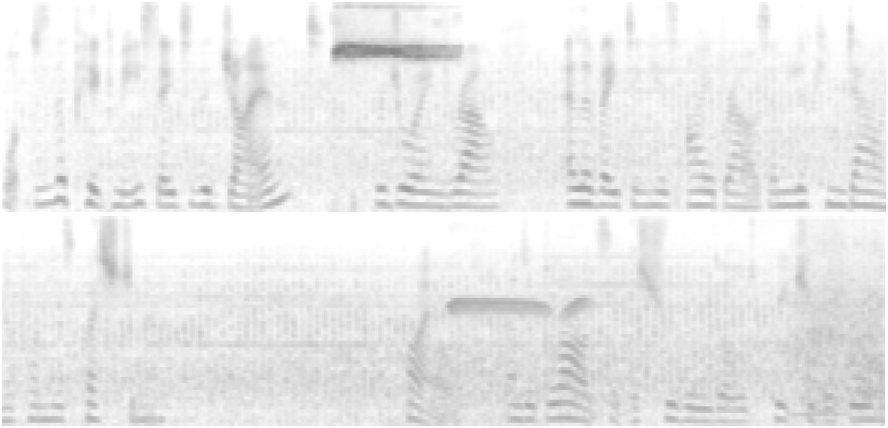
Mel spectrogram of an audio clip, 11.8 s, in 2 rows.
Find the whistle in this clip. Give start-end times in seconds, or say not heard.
2.2-3.0, 8.8-9.8.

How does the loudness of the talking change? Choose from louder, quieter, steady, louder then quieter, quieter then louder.
steady.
